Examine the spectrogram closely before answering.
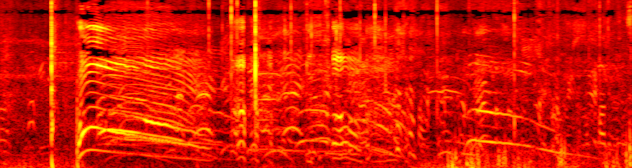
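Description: Several young people cheer and shout loudly together.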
